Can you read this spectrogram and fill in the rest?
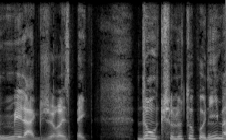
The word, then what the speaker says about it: Meilhac: Alors, c'est assez bizarre, hein, parce que on revient sur la prononciation encore de Mélac, mais ça s'écrit pas pareil. Ça s'écrit M-E-I-L-H-A-C dans ce cas-là. – J'aurais dit Méliac, hein. – Ben oui, mais eux disent Mélac.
